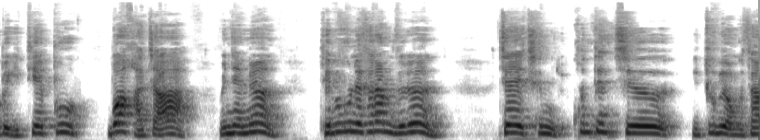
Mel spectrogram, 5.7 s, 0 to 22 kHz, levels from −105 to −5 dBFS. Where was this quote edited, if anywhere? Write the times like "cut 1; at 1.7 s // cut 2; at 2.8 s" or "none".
none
